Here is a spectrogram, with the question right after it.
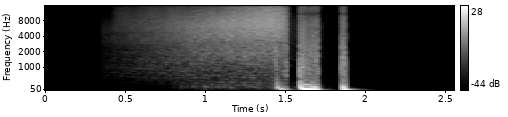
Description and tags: Sweeper imaging effect is a sweep rise effect with a distorted ending this can be used with radio station imaging.
radio, sweeper, effects, imaging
